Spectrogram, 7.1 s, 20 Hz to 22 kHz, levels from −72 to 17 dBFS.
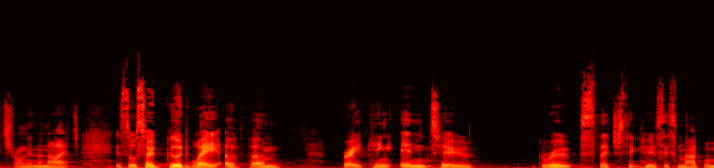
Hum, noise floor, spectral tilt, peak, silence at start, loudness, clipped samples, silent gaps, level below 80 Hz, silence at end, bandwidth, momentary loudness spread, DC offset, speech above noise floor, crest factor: none; -56 dBFS; -4.5 dB/octave; -2 dBFS; 0 s; -23 LUFS; under 0.1%; none; -46 dBFS; 0 s; 14 kHz; 15 LU; 0.7%; 34 dB; 22 dB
